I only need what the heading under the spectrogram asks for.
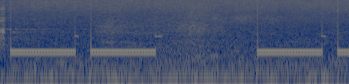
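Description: A telephone ringing tone: a steady, low-pitched electronic hum sounding in several long bursts separated by short pauses, with no voices.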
